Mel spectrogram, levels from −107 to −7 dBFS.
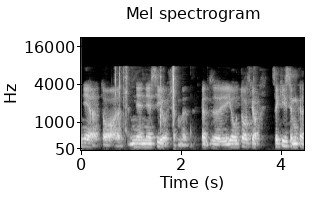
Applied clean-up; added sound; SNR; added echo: classical method log-MMSE.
